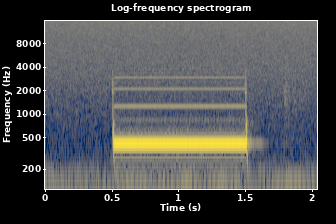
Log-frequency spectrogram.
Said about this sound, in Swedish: Så jag skulle tycka att det var kul om vi kunde ringa upp Lovisa Almén och höra lite med henne. Vi gör det.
